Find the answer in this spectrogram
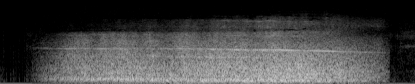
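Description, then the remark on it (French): An airplane passes overhead, its broad engine roar rising quickly, holding loud and steady for a few seconds with a thin whining tone, then dropping away. No one speaks. “Si j'étais un véhicule, je serais un avion.”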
